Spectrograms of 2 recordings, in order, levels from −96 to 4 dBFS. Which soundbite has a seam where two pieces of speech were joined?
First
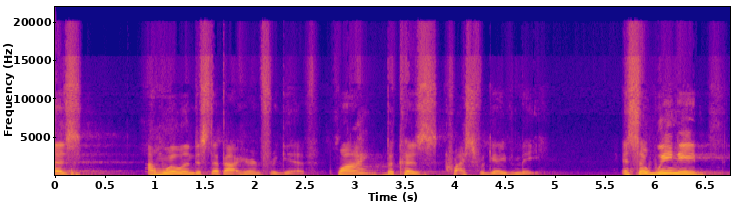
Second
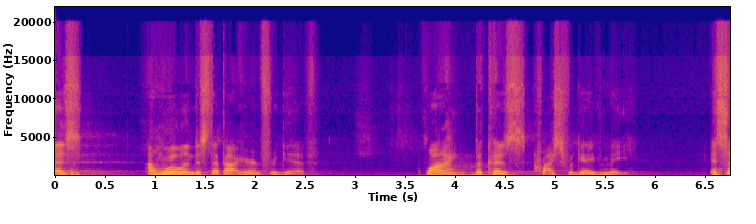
first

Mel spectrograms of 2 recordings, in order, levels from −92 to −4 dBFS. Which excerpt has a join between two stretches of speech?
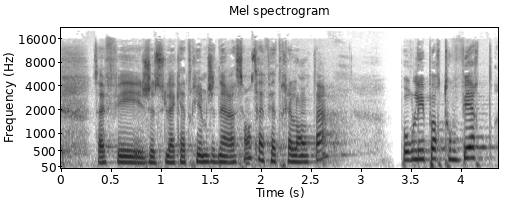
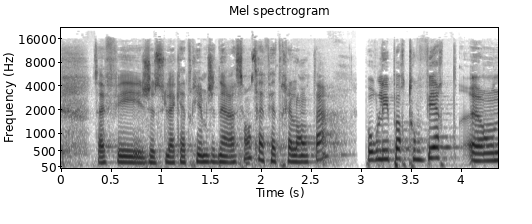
second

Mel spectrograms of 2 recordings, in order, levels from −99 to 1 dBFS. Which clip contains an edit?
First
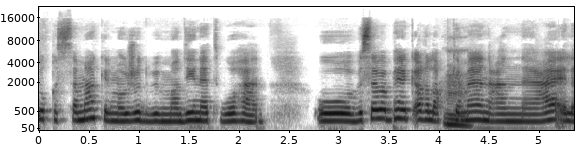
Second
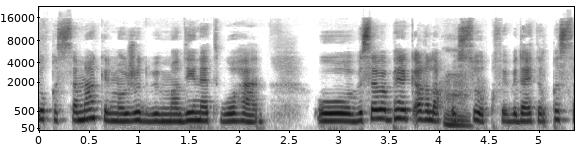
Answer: first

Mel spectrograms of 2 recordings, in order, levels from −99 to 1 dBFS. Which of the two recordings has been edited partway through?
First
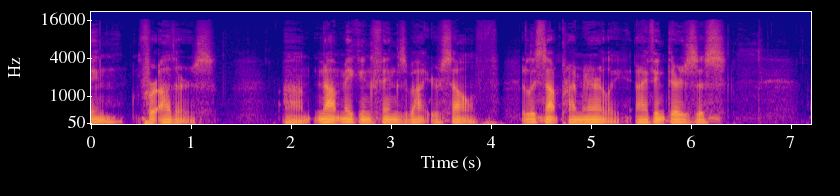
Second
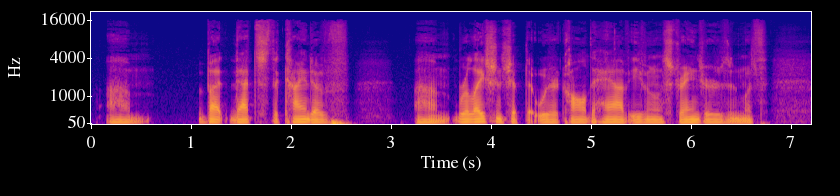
first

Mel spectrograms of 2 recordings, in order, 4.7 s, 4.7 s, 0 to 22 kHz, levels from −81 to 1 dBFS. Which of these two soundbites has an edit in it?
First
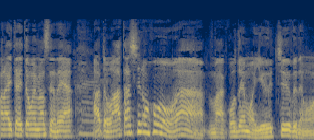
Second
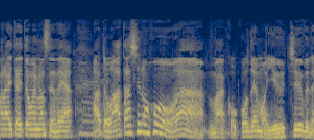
first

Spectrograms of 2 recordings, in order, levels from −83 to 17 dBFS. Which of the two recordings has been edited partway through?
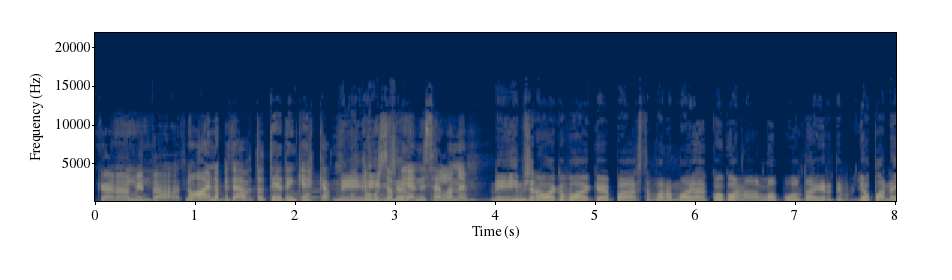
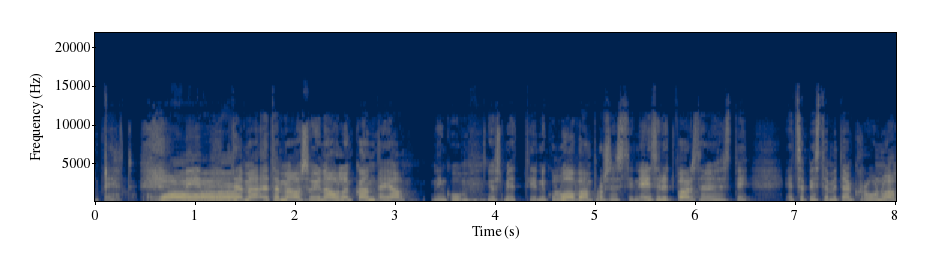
second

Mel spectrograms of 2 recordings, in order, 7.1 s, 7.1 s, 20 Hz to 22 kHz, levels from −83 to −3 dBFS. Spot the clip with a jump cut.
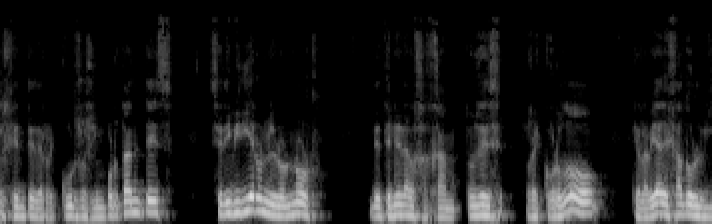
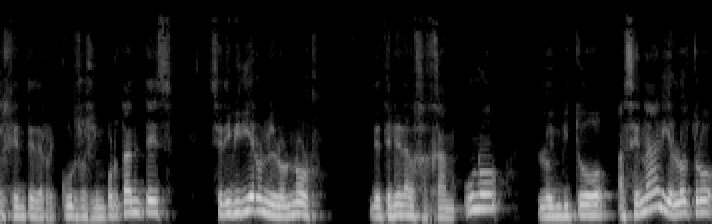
first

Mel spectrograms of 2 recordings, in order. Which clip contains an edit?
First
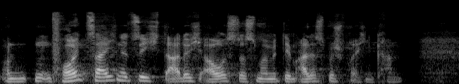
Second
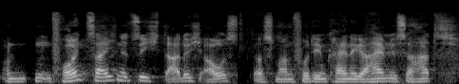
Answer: second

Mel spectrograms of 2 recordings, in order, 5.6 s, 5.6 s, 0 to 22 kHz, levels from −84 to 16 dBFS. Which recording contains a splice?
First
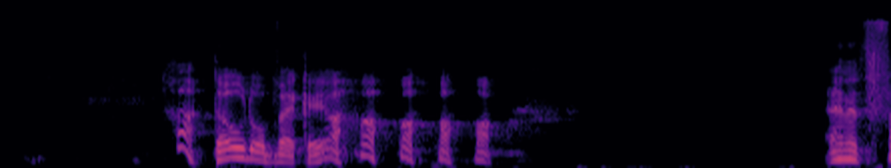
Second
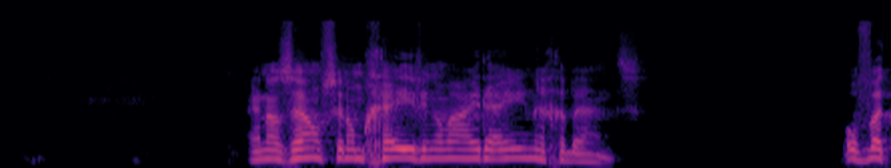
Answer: first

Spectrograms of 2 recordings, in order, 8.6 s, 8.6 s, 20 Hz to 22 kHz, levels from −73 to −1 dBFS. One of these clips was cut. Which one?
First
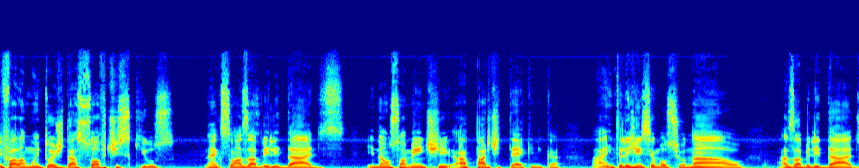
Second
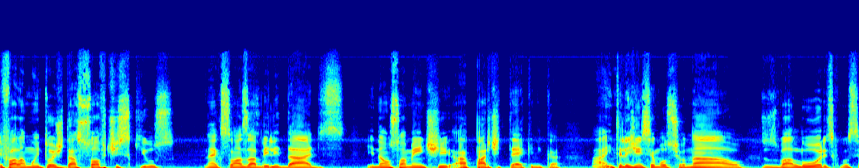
second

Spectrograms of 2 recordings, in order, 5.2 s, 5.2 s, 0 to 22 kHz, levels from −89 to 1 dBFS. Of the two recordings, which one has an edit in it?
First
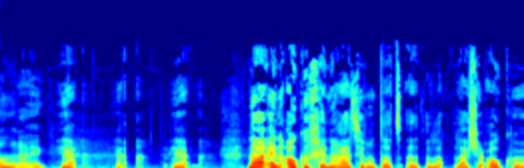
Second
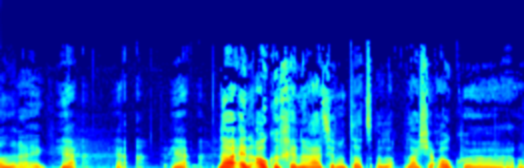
second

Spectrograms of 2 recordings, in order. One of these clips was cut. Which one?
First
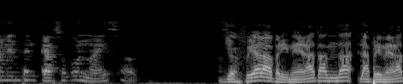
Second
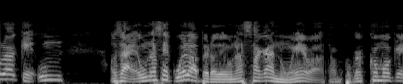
first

